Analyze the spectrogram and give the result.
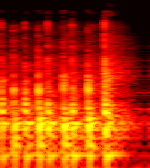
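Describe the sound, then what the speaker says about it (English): The original metal wind-up key of a toy robot drops and clatters, giving a quick run of about eight light, close taps that settle within a second. "that sound you heard falling was the original key"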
